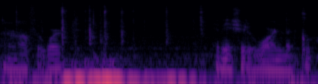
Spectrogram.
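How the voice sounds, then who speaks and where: Male ASMR performer, gravelly soft voice near whisper, halting and politely reassuring as a mild intake official, with typing and clear background noise. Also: monotone. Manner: halting, low-key, polite intake-interviewer delivery. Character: mild-mannered alien official disguised as human, awkwardly reassuring. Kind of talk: ASMR roleplay, soft improvised questioning.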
